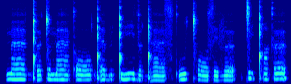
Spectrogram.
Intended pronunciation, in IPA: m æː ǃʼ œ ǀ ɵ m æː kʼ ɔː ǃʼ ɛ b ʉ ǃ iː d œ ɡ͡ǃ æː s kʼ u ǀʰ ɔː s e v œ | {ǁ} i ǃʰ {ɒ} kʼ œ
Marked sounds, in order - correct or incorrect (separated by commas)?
incorrect, incorrect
